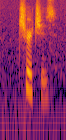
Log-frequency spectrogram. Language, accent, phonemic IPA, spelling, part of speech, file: English, US, /ˈt͡ʃɝt͡ʃɪz/, churches, noun / verb, En-us-churches.ogg
- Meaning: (noun) plural of church; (verb) third-person singular simple present indicative of church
